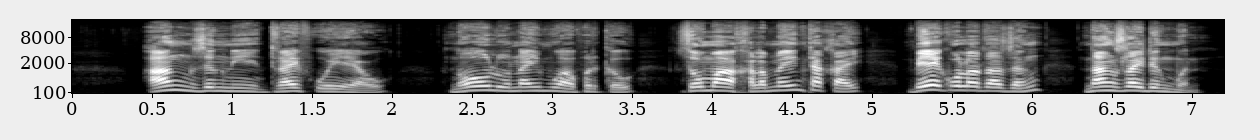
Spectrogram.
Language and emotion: Bodo, angry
